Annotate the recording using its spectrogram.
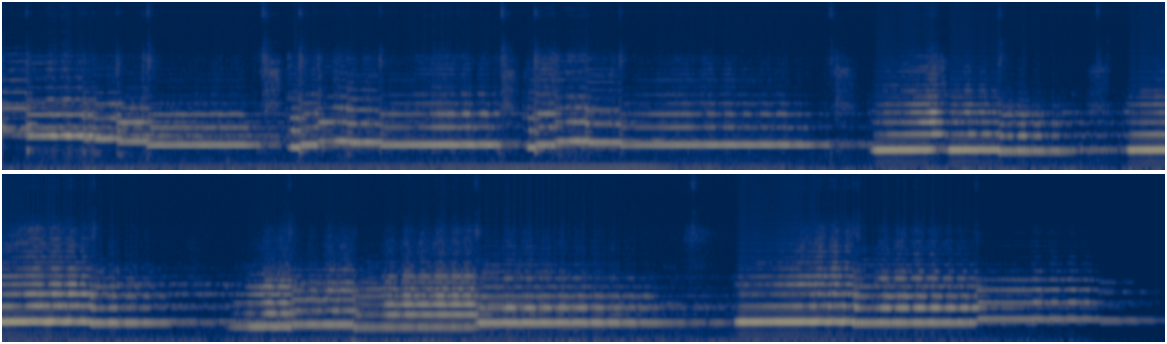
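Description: Solo transverse flute playing a slow melody in long held notes, phrase by phrase with short breaks between them; the last note fades out at the end.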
